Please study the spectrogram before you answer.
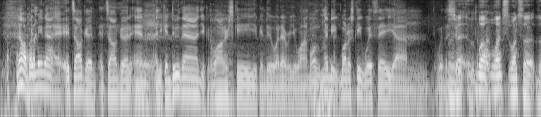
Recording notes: "LIVE" from Angel Stadium in Anaheim, CA.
